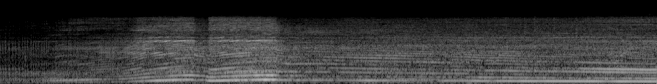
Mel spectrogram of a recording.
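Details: Kawasaki KX85 two-stroke after water pump and case seal and gasket replacement ended fluid leaks; crisp clean rev rise and fall with an even buzzing pitch tracking the throttle; smooth, strong, healthy running.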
